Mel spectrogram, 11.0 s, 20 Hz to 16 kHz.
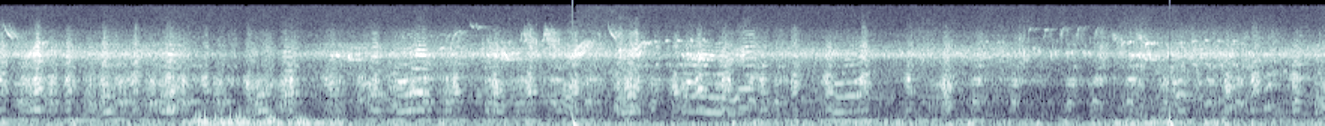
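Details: A neck-tagged Canada goose getting into scuffles with other Canada geese at Bubbler Island, Sapsucker Woods Pond, Ithaca, New York, 12 May 2017; a continuous chorus of rough, overlapping honks runs throughout, with a low rumble early on.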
